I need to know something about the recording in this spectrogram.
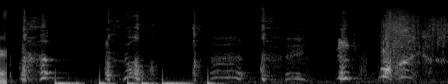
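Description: A man chuckling in several short, separate bursts, with a brief "ooh" near the start.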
